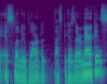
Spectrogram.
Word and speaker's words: Isla Nublar: think i'm mainly seeing a lot of isla nublar here or illa nublar i guess it's the proper pronunciation always trip me up because i'm scottish and it's always going to be isla today yeah i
